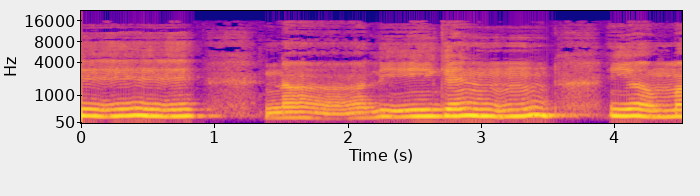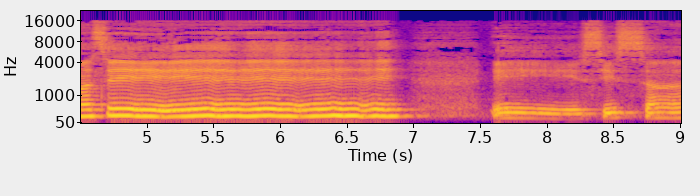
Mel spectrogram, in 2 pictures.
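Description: A man singing a Limbu Hakpare Samlo unaccompanied, in a chant-like style. He sings about four phrases of long held notes with a wavering pitch, with short breaks for breath between them.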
